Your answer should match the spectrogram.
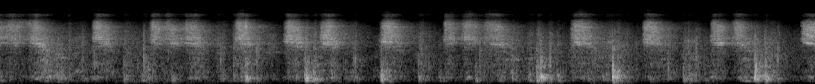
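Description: Short, sharp hissing exhalations, about two to three a second, as two kickboxers throw rapid punches and knees at the air. Bare feet shuffle and thud on the gym mats between them.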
